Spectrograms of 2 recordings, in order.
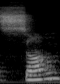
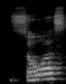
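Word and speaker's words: psoas: And um and I also noticed that some specific muscles actually have really helped to stretch. And one I want to touch on is the soas muscle. So muscle. It is spelled P S O A S.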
